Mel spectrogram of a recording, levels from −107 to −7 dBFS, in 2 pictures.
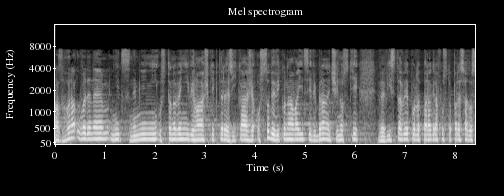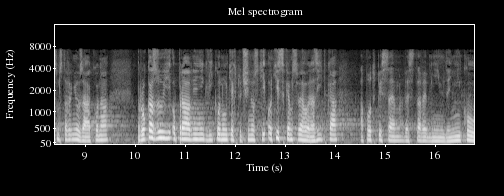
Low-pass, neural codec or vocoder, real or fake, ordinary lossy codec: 7.2 kHz; none; real; MP3, 48 kbps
